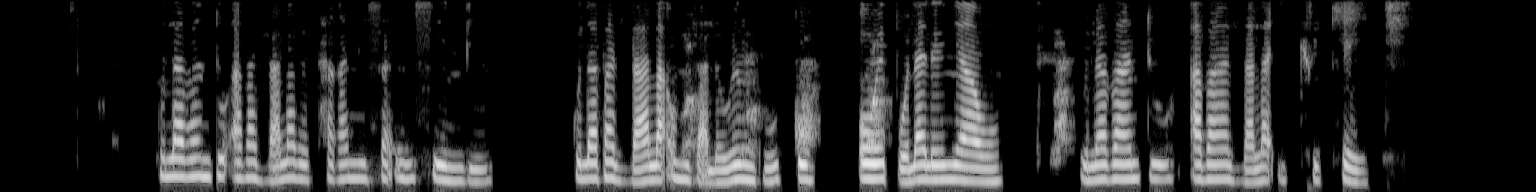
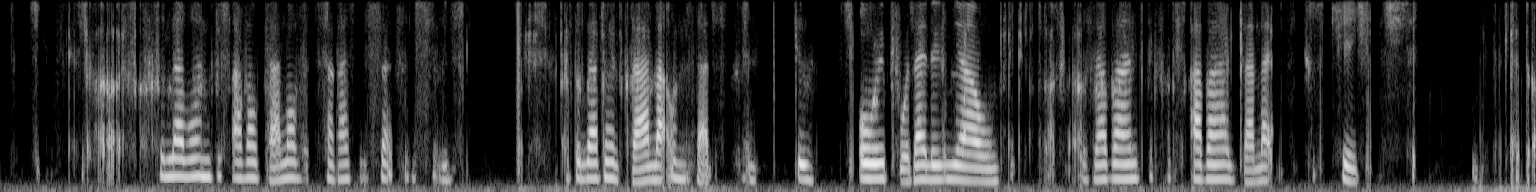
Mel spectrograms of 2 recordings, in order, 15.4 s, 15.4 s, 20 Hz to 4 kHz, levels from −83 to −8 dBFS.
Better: first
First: none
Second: noise reduction (neural diffusion model UNIVERSE++)

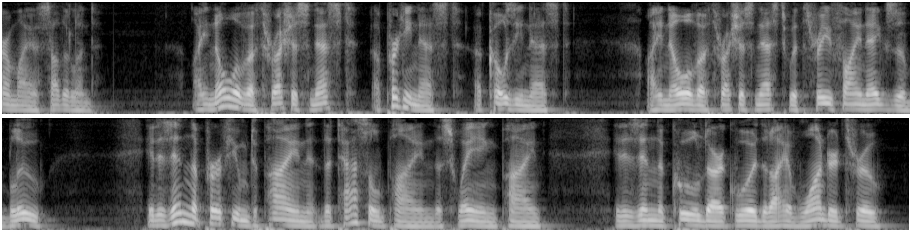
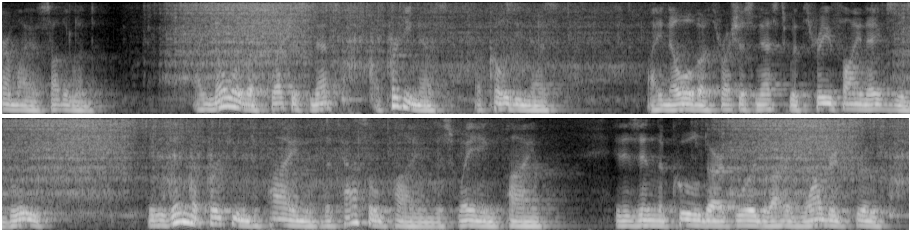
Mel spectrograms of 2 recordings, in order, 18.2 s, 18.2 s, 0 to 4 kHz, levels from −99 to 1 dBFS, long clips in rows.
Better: first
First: none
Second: background sound (Toilet flush / Water); 16 dB below the speech // room echo; dies away in 0.9 s

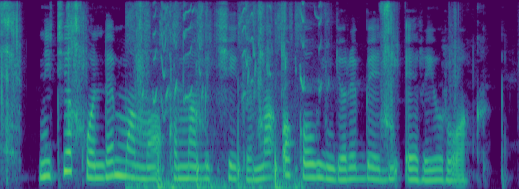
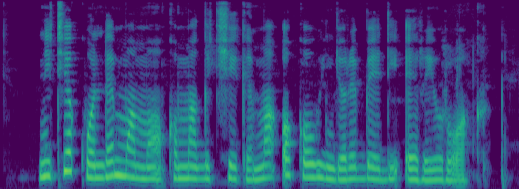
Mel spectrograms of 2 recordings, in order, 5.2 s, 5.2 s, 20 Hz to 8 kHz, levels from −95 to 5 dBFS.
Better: second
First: background sound (Chewing, mastication + Squeak / Writing); 8 dB below the speech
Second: none

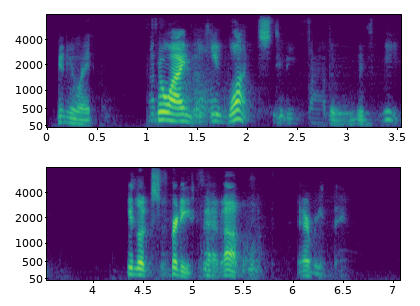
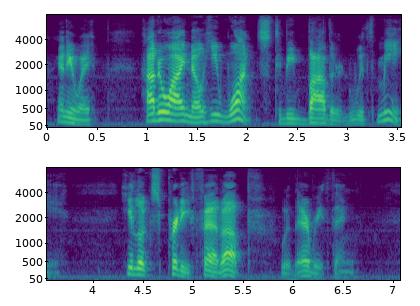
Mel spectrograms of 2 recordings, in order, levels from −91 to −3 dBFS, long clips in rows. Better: second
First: noise reduction (neural mask model DeepFilterNet 3)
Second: none

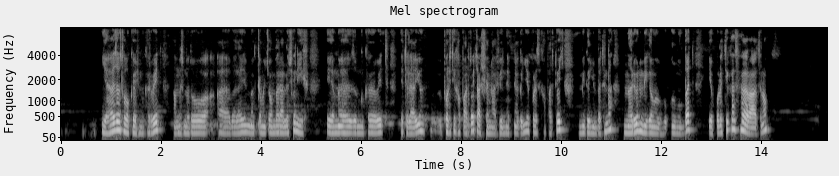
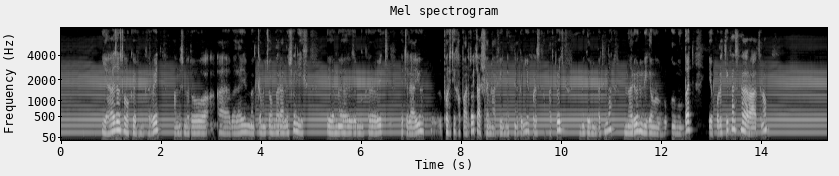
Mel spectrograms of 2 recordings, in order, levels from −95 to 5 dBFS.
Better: first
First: none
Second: noise reduction (neural mask model RNNoise)

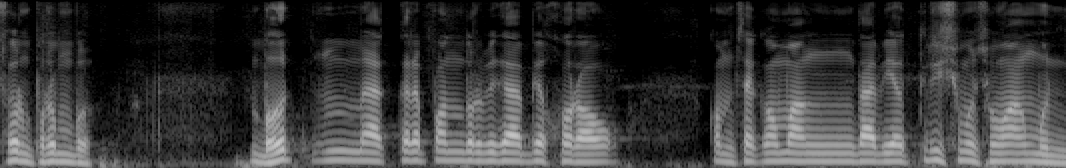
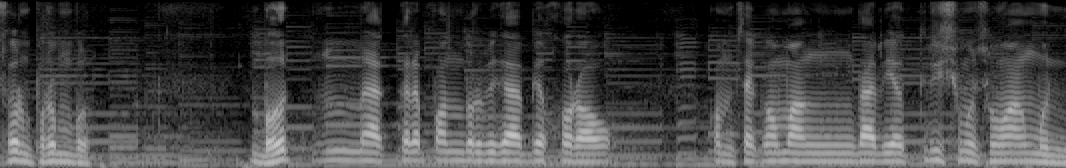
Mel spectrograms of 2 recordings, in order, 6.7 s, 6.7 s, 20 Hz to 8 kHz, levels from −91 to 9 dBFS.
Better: first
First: none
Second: background sound (Guitar); 16 dB below the speech

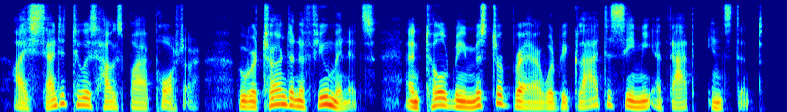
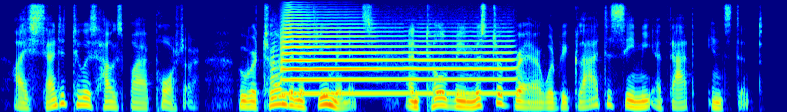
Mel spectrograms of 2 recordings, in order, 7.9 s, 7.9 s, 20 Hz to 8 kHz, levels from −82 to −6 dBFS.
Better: first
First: none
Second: background sound (Trumpet); 5 dB above the speech

